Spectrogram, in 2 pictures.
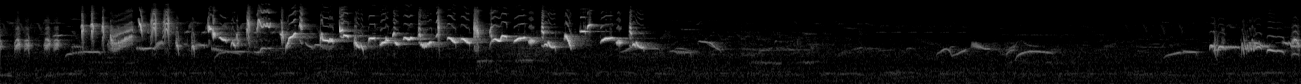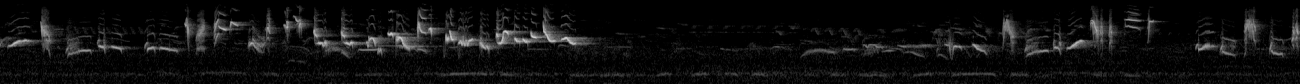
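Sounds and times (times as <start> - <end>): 
Eurasian blackcap song: 0.0 - 7.2, 11.6 - 19.0, 21.9 - 26.0.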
